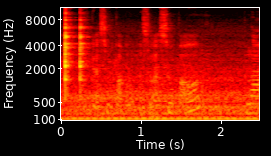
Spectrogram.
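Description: A kitchen utensil clinks sharply twice against a cooking pot, about a quarter second apart, followed by a few lighter taps and clatter.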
